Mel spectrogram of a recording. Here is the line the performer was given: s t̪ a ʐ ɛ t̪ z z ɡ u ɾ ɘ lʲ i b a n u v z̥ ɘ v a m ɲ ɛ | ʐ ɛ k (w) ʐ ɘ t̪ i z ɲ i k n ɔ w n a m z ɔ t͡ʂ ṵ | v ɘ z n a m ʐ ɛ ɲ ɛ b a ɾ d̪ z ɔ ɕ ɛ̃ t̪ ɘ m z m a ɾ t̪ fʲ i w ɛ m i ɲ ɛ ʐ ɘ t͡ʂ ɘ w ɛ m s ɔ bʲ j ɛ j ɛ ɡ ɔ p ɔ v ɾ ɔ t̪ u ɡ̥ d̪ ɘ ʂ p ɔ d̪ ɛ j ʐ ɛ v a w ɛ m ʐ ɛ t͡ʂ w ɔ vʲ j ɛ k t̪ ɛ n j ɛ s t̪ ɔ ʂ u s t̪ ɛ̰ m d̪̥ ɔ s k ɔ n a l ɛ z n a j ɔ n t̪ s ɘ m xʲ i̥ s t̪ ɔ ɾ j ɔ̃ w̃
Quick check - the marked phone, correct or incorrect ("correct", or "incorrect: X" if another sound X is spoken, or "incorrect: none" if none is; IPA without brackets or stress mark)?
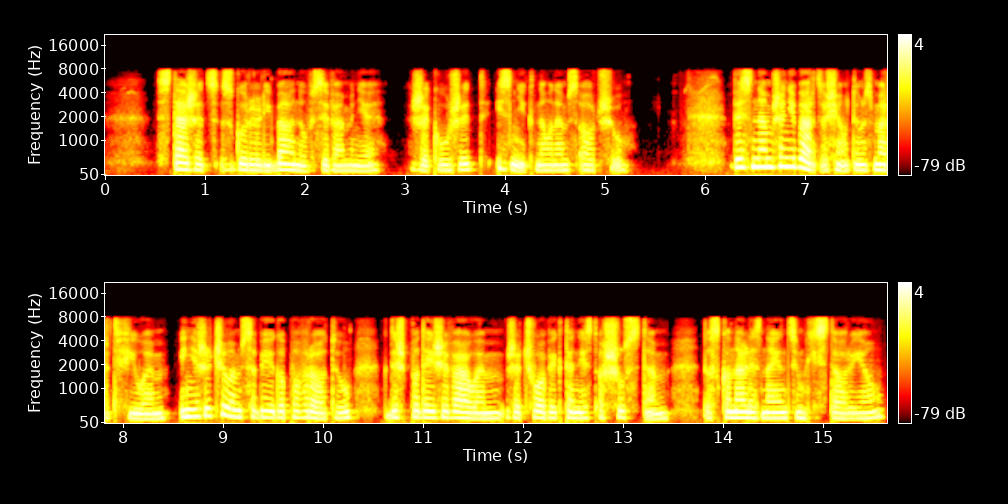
correct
